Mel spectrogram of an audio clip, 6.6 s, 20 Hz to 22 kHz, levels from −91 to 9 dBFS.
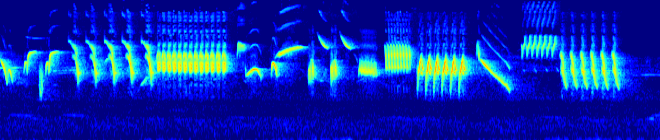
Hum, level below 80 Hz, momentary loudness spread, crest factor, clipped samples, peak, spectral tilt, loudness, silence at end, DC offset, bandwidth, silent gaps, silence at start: none; -88 dBFS; 12 LU; 18 dB; under 0.1%; -6 dBFS; 9 dB/octave; -20 LUFS; 0.4 s; under 0.1%; over 20 kHz; none; 0 s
